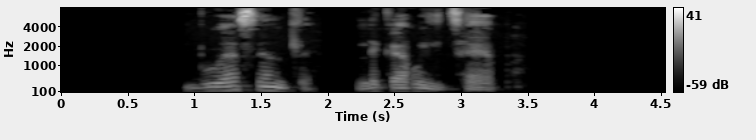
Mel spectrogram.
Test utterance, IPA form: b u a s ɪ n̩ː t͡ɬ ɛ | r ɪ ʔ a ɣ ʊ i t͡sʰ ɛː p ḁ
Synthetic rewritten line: b u a s ɪ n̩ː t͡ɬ ɛ | l ɪ k a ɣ ʊ i t͡sʰ ɛː p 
